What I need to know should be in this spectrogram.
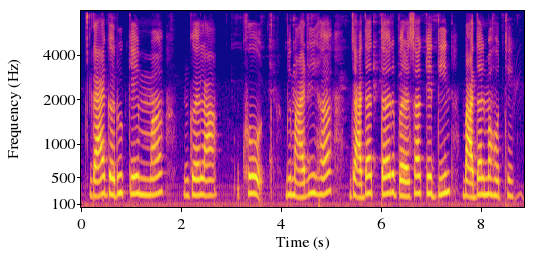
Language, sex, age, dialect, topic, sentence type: Chhattisgarhi, female, 18-24, Western/Budati/Khatahi, agriculture, statement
